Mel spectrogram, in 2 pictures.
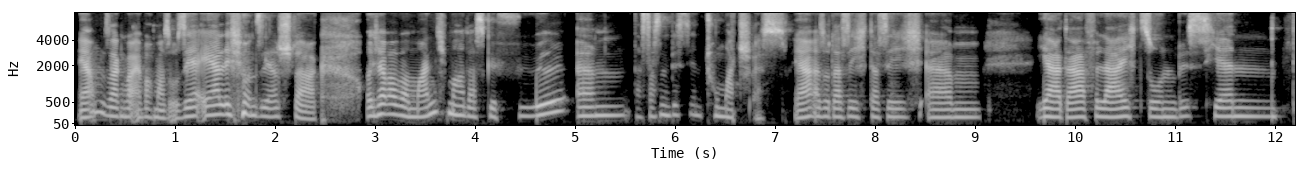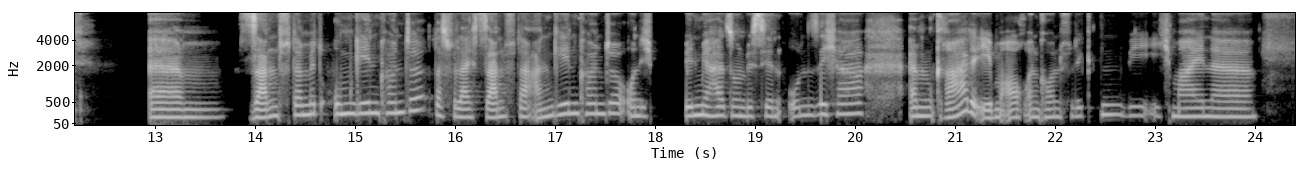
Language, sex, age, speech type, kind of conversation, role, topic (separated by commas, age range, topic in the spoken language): German, female, 35-39, conversation, advice, user, Wie ehrlich sollte ich in Konflikten über meine Werte sprechen?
